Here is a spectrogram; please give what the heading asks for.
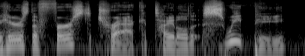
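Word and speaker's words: Suite-Pee: So here's the first track, titled Sweet Pea. Take note that sweet is spelled S-U-I-T-E and P is spelled P-E-E.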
